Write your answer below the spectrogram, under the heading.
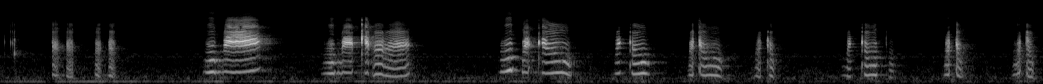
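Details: Pet Indian ringneck parakeet talking: speech-like syllables and rising and falling squawks in short bursts across ten seconds, one loud harsh call near the start, with a low background hum.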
